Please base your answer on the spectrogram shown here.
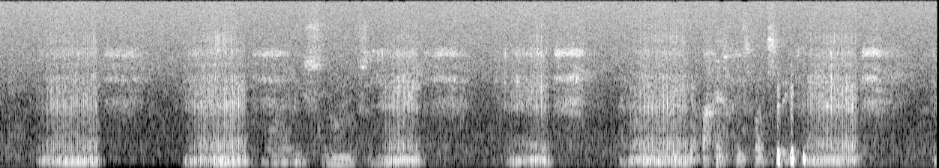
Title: Charlie snoring!!!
